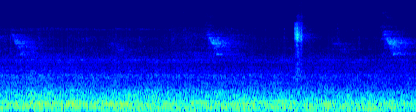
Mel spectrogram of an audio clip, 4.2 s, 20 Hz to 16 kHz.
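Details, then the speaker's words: 1955 Chevy wheel with rotor spinning freely: low gritty rumble with faint high squeaks about once a second, a very dry wheel bearing causing the screeching noise; owner plans to pull the rotor and service the bearings. "i think that's the problem guys because the bearings are super dry"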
